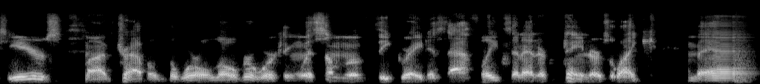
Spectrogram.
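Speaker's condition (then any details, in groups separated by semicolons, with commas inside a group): Cerebral palsy, mild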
